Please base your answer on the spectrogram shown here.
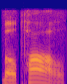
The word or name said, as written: Bhopal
